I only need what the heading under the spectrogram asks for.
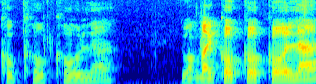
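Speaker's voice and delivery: slow, drawn-out, high-pitched cartoon voice.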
